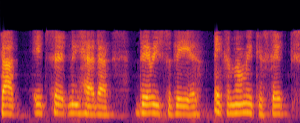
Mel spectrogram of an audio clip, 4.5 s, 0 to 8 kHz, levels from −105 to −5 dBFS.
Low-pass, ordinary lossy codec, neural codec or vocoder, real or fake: 7.2 kHz; AAC, 16 kbps; codec, 24 kHz, 1 kbps, SNAC; fake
